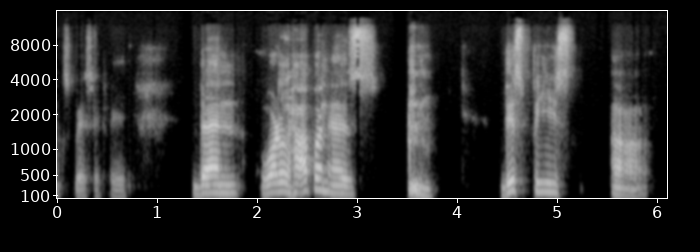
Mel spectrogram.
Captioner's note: clears throat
